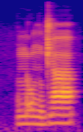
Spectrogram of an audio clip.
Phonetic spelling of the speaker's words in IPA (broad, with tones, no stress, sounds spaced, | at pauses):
n o˨ ŋ d͡ʒ ã˦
